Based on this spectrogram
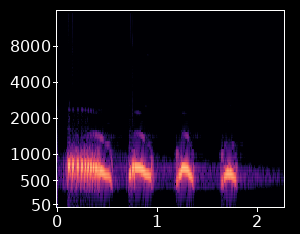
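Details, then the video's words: Female spotted dove calling to excite males in a stuttering three-ending coo: a long tremulous rolled coo followed by three evenly spaced, rounded, rising-and-falling coos. "Tiếng cu gáy mái gù gáy kích bổi nhanh gáy / Chim cu gáy mái 3 hậu gù cà lăm / cu mái kích bổi"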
